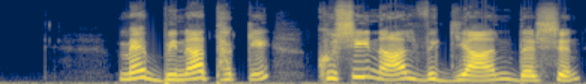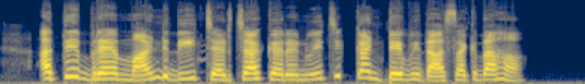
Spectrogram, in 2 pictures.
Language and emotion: Punjabi, happy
